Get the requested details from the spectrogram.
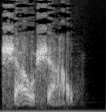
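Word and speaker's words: Llao Llao: They had a fire, rebuilt in 1939, and it's spelled LLAO-LLAO. But in Argentine Spanish, which is different from everybody else's Spanish, it's pronounced xiao xiao.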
